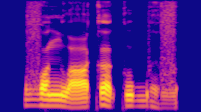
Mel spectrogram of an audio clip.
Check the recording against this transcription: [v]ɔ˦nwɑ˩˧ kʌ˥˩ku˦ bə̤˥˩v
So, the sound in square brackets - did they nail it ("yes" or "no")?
yes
